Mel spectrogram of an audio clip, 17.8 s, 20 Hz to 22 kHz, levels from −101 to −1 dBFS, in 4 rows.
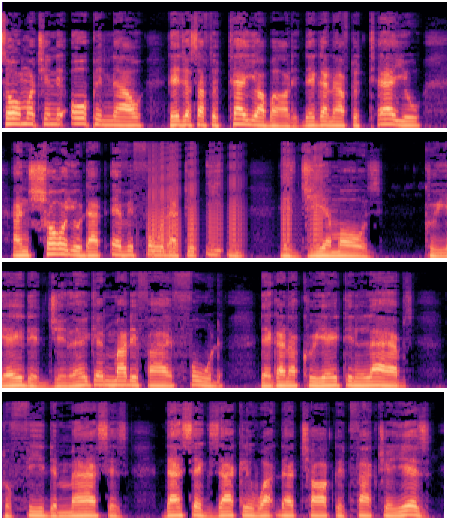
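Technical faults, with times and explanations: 5.79 to 7.66 s, buffer tearing: right after "show you that every", the speech picks up a robotic rattle at 172 Hz, which fits a 256-sample buffer. The writing program and the hardware reading the ring buffer have drifted so they cross inside each period. A small slice of every buffer, a few percent, replays audio from one lap back, roughly 10 ms old, with hard joins at both edges. Those repeating seams are the buzz, and it rides only on the signal.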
